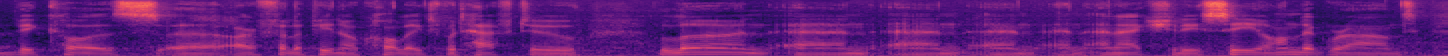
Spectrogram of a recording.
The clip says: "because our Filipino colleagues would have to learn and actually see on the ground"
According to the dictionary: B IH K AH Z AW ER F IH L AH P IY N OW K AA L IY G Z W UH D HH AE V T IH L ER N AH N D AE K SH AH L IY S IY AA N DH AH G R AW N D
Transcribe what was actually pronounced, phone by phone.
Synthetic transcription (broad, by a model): B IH K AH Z AW ER F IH L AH P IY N OW K AA L IY G Z W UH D HH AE F T IH L ER N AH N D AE K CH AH L IY S IY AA N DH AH G R AW N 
